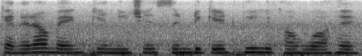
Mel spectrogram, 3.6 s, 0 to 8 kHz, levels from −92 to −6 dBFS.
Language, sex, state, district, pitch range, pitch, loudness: Hindi, female, Chhattisgarh, Raipur, 190-200 Hz, 195 Hz, -14 LUFS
